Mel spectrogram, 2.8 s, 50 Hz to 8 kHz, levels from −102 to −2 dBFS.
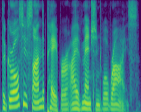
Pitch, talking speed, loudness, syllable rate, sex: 155 Hz, 235 wpm, -19 LUFS, 5.5 syllables/s, female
